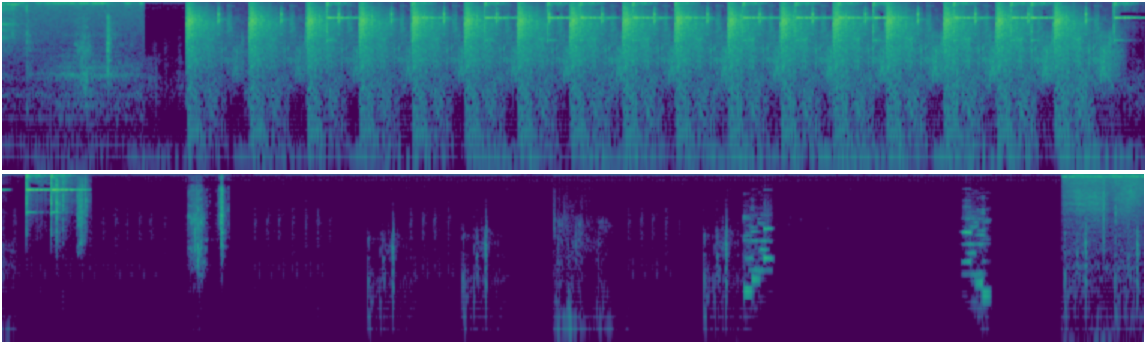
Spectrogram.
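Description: Gunfire in the video game Resident Evil Survivor: a long, rapid burst of evenly spaced automatic shots that stops abruptly, followed by scattered single shots and short bursts separated by near-silent gaps.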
